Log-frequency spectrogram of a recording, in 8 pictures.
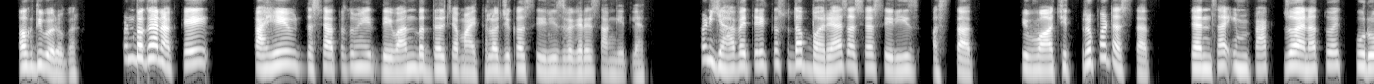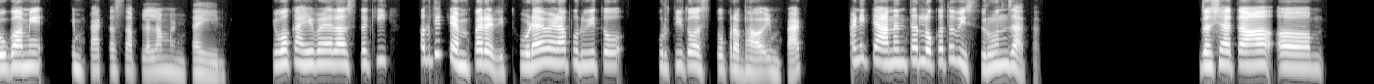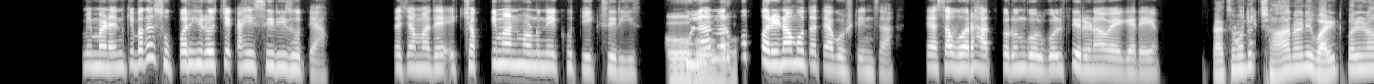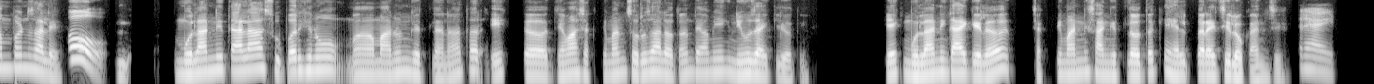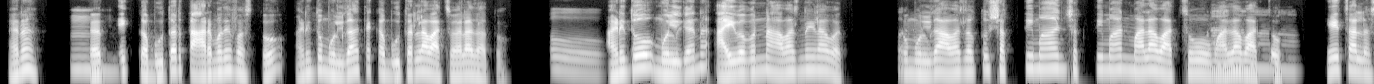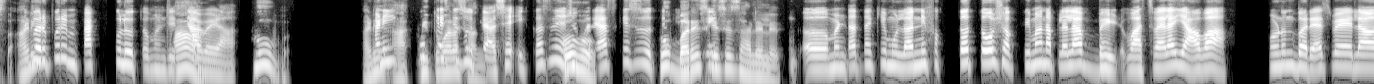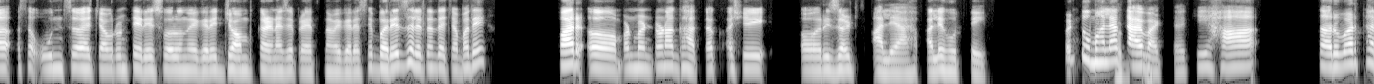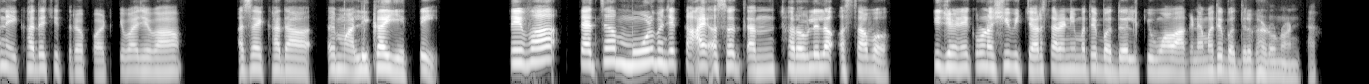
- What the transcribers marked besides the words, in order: in English: "मायथोलॉजिकल सीरीज"; in English: "सीरीज"; in English: "इम्पॅक्ट"; in English: "इम्पॅक्ट"; in English: "टेम्पररी"; other background noise; in English: "इम्पॅक्ट"; in English: "सीरीज"; in English: "सीरीज"; in English: "न्यूज"; in English: "हेल्प"; in English: "राइट"; drawn out: "हां"; in English: "इम्पॅक्टफुल"; in English: "केसेस"; in English: "केसेस"; in English: "टेरेस"; in English: "जम्प"; tapping
- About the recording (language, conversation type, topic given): Marathi, podcast, एखादा चित्रपट किंवा मालिका तुमच्यावर कसा परिणाम करू शकतो?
